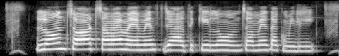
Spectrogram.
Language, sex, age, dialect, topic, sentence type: Magahi, female, 56-60, Western, banking, question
